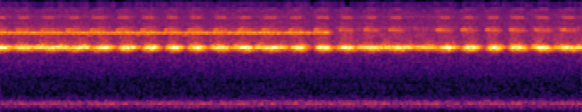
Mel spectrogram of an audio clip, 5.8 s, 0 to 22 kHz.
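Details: Dawn insect chorus, 5:00 on 25 August 2019, Yugawara, Kanagawa, Japan. High, evenly pulsed chirping repeats roughly twice a second, with a faint continuous shrill tone above that fades partway through, over a low rumble.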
